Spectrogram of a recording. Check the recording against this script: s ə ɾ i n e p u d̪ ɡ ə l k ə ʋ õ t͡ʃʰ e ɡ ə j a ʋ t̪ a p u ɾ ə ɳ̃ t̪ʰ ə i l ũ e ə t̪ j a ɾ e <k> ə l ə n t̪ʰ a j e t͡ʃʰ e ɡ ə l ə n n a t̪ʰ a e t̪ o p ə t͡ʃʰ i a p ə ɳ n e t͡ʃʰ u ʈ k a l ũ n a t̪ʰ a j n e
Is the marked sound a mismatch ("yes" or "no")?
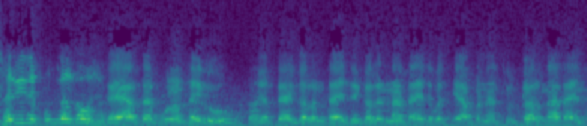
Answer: yes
